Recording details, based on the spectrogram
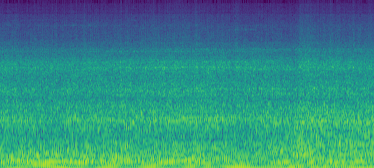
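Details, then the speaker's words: Craftsman snowblower after repair of a noise heard when the augers were engaged: small engine runs at a steady even speed, constant drone, no rattles or grinding; noise expected gone, normal running. "I think we're going to find the noise is gone."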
